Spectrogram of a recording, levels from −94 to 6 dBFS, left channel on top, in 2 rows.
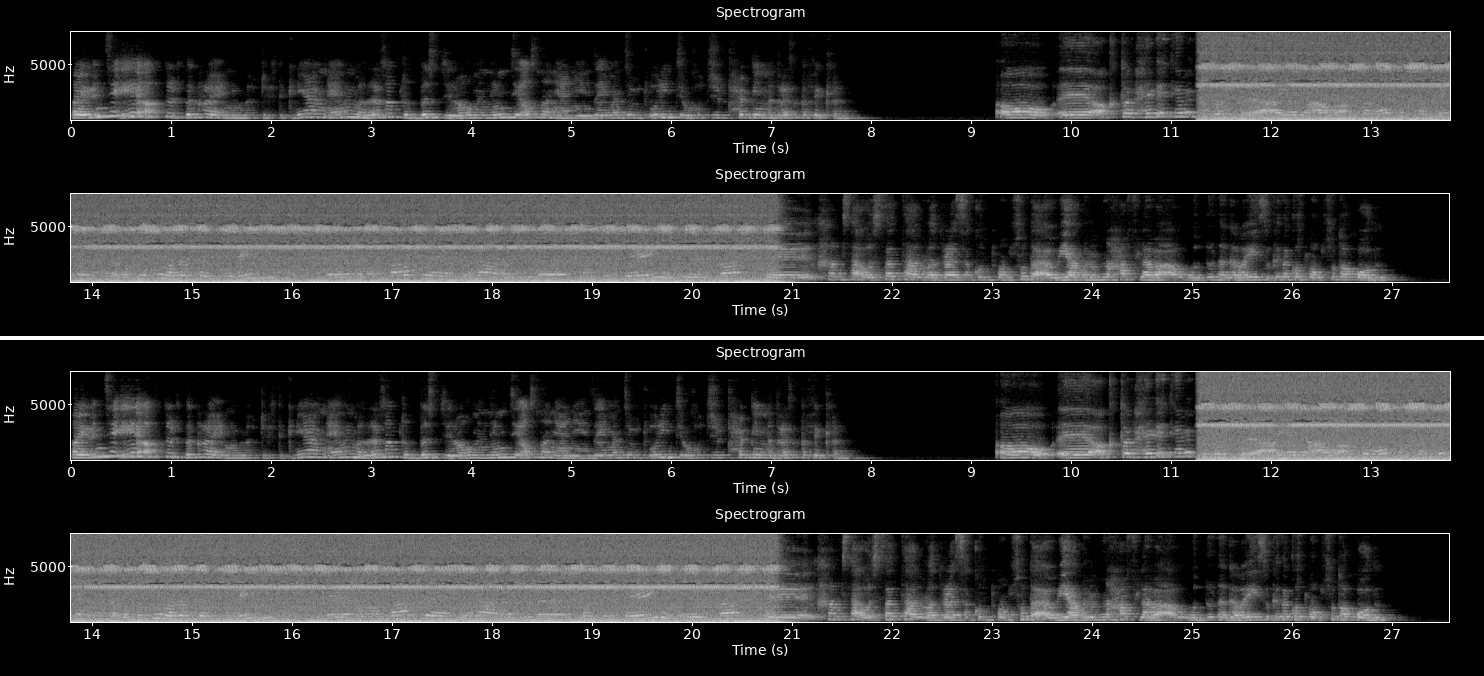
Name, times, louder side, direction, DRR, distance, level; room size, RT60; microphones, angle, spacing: voice 1, 0.0-7.8, left 2 dB, 70° right, -7 dB, 1.7 m, -32 dB
voice 2, 9.3-15.8 16.3-20.5 20.7-26.9, right 1 dB, 85° right, -3 dB, 2.0 m, -29 dB
sound 1, 11.2-20.9, right 1 dB, 20° right, 0.5 m, -20 dB
3.6 x 2.9 x 4.6 m, 0.38 s
head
